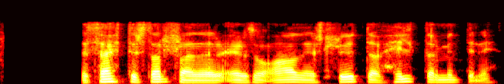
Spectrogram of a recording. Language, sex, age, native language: Icelandic, male, 30-39, Icelandic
